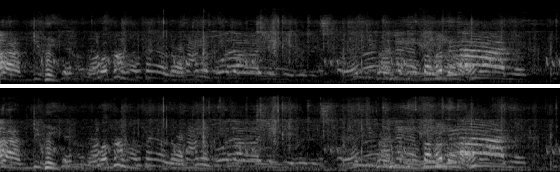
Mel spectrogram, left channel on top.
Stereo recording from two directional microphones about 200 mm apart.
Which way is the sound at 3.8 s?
30° right (ahead or behind).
